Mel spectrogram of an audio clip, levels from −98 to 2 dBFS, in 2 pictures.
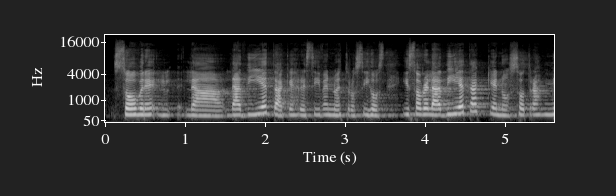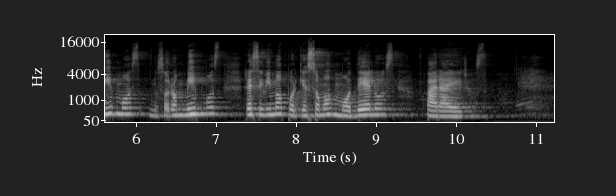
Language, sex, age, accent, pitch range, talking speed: English, female, 40-59, American, 220-270 Hz, 125 wpm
